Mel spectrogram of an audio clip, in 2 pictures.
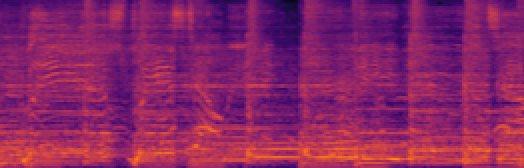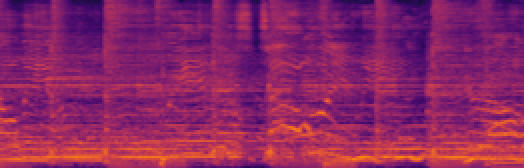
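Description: Indie rock band playing live: a man singing over guitar, with a steady beat.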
